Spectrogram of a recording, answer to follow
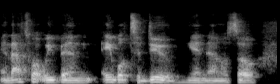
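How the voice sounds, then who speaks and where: This is a plain, everyday voice at a moderate pace, with ordinary pitch variation. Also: man. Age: 40s. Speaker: entrepreneur, coffee brand and restaurant franchise owner. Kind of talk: interview.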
